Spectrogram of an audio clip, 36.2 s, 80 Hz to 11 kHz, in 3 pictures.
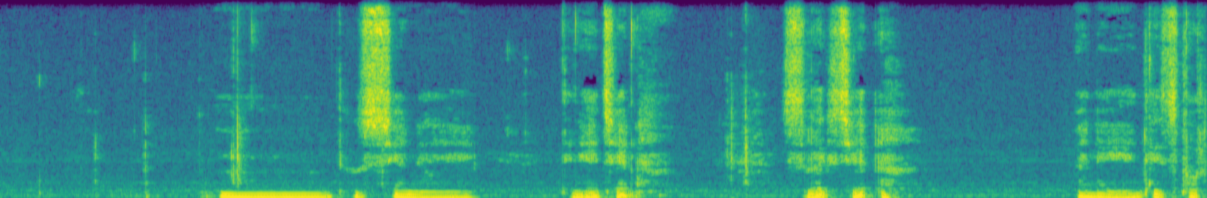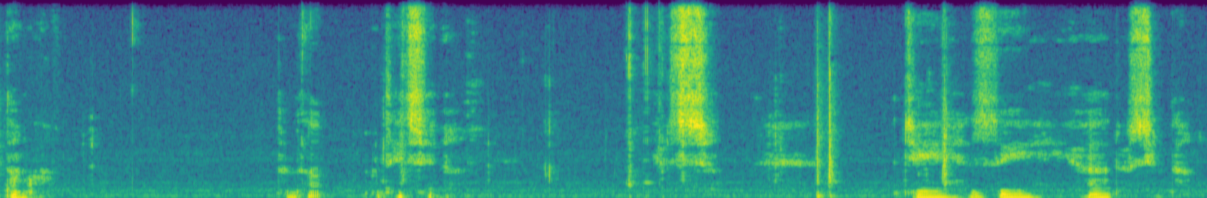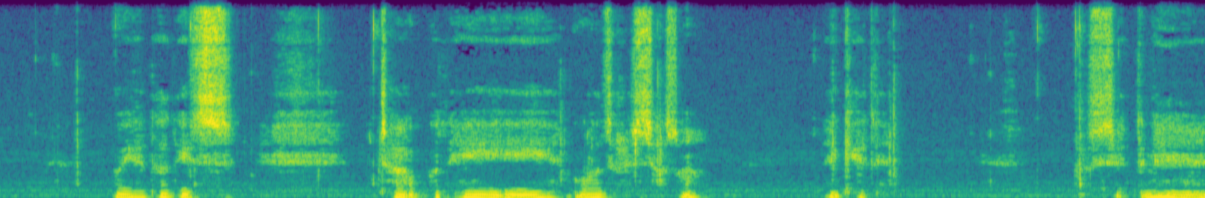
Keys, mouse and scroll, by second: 1.7 click, 4.2 alt+click, 5.4 middle click, 7.1-7.9 scroll up 2, 7.9 click, 7.9 scroll up 1, 8.7 middle click, 10.2 c, 14.8 right click, 16.3 middle click, 18.8 c, 21.9-23.2 scroll down 2, 23.2 g, 28.2 middle click, 29.2-30.3 scroll down 3, 30.3 middle click, 31.3-31.8 scroll up 2, 33.4 s, 35.8 g.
